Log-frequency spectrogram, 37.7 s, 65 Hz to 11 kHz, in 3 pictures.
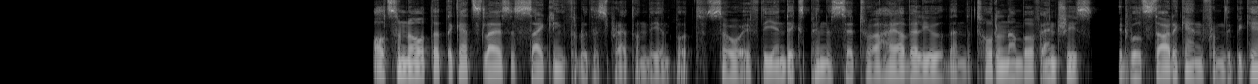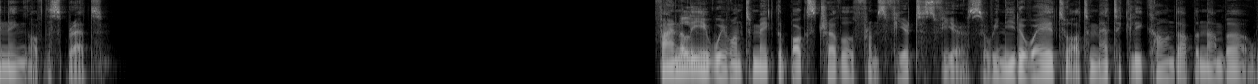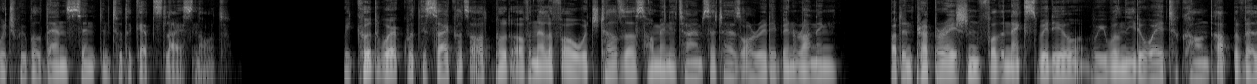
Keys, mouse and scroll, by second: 0.0-2.6 drag, 2.7 click, 2.8 right click, 2.9 click, 3.0 right click, 3.2-3.6 scroll up 2, 3.6 right click, 4.0 click, 4.1-4.5 right drag, 4.6-6.2 shift+drag, 6.2-7.7 middle drag, 7.7-11.9 drag, 11.9 middle click, 13.4-15.7 drag, 15.7 middle click, 16.4-17.4 drag, 18.0-22.9 drag, 22.9 Down, 22.9-25.0 middle drag, 25.3-28.8 middle drag, 27.1 ↖, 27.1 Up, 28.7 Down, 28.8-32.9 drag, 28.8-30.3 scroll down 2, 30.3-30.7 scroll up 2, 33.4-35.4 drag, 33.4-35.4 scroll up 2, 35.8 click.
